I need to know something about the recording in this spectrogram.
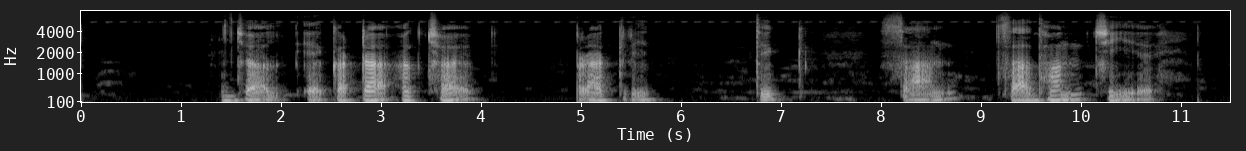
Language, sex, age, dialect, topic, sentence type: Maithili, male, 25-30, Eastern / Thethi, agriculture, statement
